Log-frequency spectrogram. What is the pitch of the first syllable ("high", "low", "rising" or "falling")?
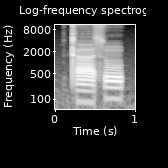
low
